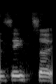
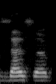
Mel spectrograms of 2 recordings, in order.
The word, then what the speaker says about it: Zezza: well first of all i love that you pronounced my name correctly it's a hard one uh yeah zaitza it looks like zesa but it's safe um i am on a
